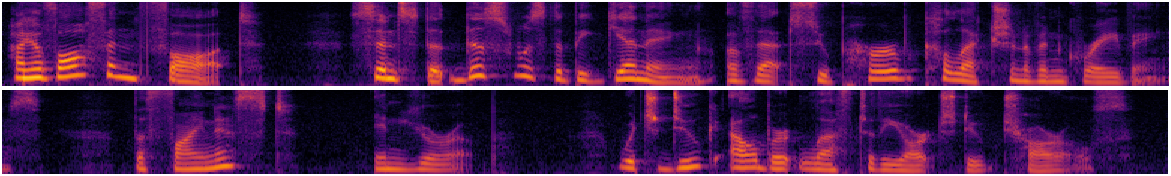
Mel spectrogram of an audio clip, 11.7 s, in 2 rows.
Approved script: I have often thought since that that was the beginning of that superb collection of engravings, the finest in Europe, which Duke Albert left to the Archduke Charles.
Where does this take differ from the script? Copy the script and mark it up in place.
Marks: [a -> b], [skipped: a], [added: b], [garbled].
I have often thought since that [that -> this] was the beginning of that superb collection of engravings, the finest in Europe, which Duke Albert left to the Archduke Charles.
